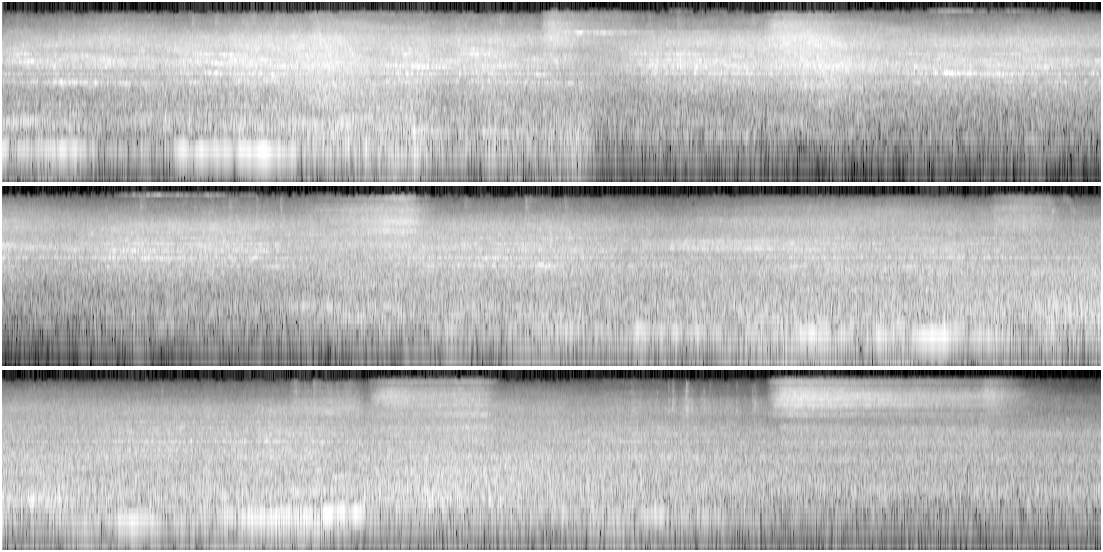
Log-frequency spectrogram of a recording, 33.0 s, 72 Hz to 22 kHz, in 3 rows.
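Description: Class 390 Pendolino electric multiple unit moving slowly along the platform. Its electric traction drive gives a whine of several steady tones that shift in pitch, over wheel-on-rail noise with a few knocks.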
